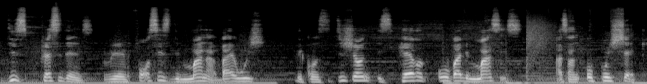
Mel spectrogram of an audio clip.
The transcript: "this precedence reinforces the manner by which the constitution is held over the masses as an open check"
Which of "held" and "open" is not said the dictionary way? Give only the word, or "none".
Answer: none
